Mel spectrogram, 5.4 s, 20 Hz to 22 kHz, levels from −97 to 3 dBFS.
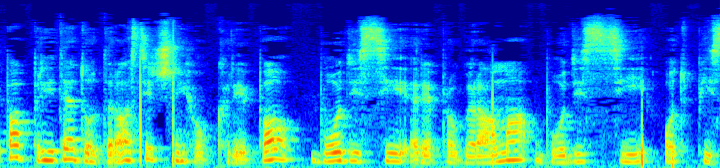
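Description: Loud pops interrupt the speech three times: a pair between 1.05 and 1.32 s, a single pop from 3.69 to 3.72 s, and another pair between 4.81 and 5.07 s. The pairs stand roughly 20 dB above the speech, the single one around 15 dB. Each is a sharp transient laid over the speech, which continues underneath. The likely cause is a voltage step or pulse, from a plug, switch, static discharge or driver glitch, entering the signal chain.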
